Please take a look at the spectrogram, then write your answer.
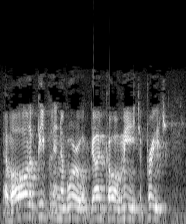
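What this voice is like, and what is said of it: Regional accent. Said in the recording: “the voice that I got and the language that I use ... You got an accent.”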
